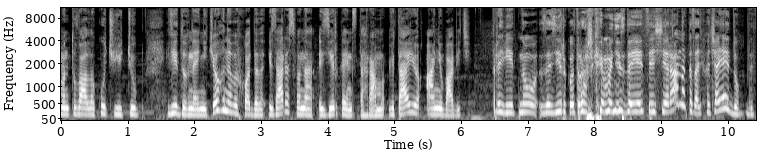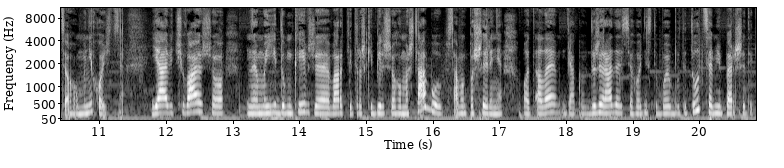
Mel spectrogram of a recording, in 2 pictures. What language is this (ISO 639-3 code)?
ukr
